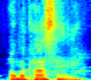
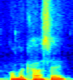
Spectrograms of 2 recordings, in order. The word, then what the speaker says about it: omakase: to pronounce it incorrectly but tiffany's here to pronounce it correctly for me spring boot amakase omakase yeah okay sure uh fast-paced choice dive into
